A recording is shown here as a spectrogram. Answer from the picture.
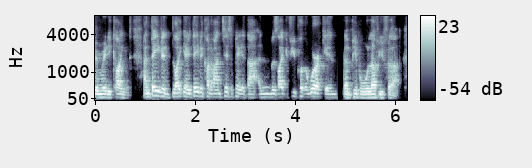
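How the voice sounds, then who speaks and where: Very fast speech from a man with a medium pitch, with a Bristol accent. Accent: Bristolian West Country. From Bristol, southwest England. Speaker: actor. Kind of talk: podcast interview. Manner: halting, many fillers.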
